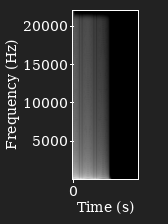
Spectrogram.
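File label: waveform FM sawtooth sine envelope silence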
